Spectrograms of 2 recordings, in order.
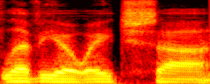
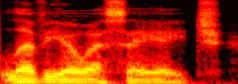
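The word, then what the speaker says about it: Leviosa: You're saying it wrong. It's<unk> Levioh saw, not Levioh.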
